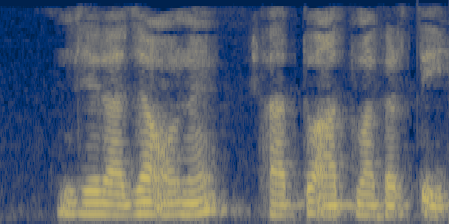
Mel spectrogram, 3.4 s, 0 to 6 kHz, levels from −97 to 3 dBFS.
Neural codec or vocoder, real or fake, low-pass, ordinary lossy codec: vocoder, 24 kHz, 100 mel bands, Vocos; fake; 5.4 kHz; AAC, 24 kbps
